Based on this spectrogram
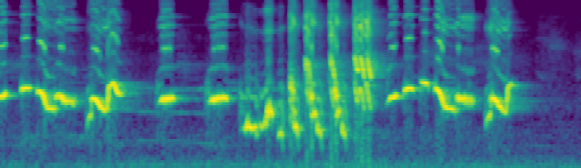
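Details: Lure song of a white-rumped shama: bright whistled notes with twisting slurs, broken midway by a quick series of harsh, raspy chattering notes, then more clear whistles before falling silent.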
